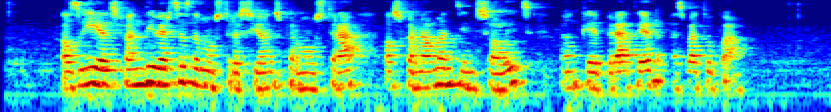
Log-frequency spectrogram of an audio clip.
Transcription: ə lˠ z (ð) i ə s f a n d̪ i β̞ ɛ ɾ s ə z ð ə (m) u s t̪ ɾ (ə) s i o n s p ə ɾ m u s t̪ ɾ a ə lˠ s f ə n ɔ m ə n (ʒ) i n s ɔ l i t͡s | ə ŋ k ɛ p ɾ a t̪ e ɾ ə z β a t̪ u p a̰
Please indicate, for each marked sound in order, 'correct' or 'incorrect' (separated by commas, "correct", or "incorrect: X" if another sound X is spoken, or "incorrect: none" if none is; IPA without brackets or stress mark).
incorrect: ɣ, correct, correct, incorrect: z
